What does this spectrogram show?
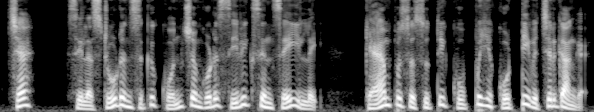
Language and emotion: Tamil, disgusted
